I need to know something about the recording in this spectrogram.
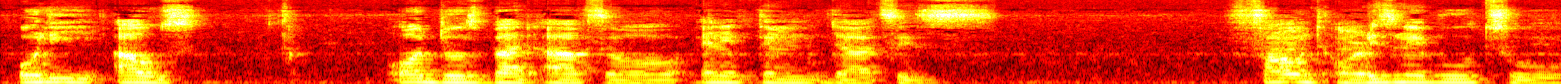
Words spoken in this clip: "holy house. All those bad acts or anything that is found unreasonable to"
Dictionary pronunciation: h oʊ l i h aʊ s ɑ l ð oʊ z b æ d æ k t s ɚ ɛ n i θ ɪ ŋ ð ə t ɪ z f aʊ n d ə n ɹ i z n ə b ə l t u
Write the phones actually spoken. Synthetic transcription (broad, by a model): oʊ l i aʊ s ɑ l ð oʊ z b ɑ d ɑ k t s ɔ ɛ n i θ ɪ ŋ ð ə t ɪ z f aʊ n d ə n ɹ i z n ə b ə l t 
